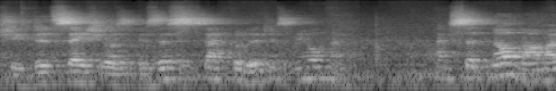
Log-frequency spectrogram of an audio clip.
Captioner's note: speaks Spanish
